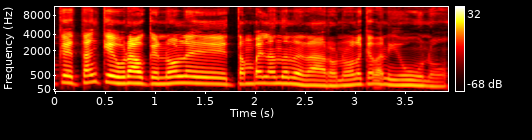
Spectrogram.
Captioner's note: speaking In Foreign Language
